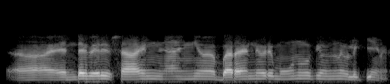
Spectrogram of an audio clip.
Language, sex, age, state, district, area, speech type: Malayalam, male, 18-30, Kerala, Kollam, rural, conversation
